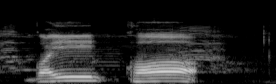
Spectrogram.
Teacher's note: কণ্ঠনালীর উপর থেকে উচ্চারিত হয় গইন খ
